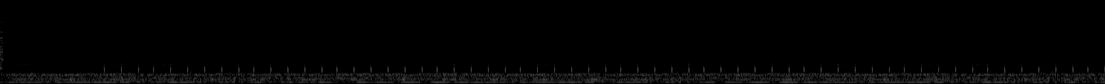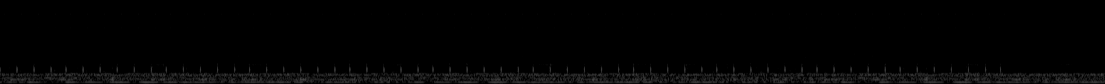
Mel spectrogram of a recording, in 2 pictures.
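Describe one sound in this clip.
A game's electronic ticking runs rapidly and steadily.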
